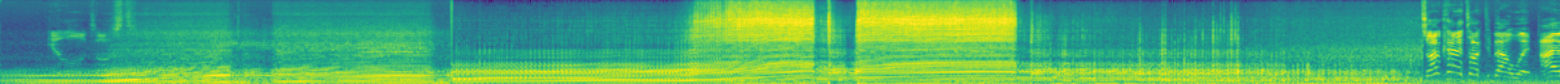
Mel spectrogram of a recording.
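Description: A loud car engine revs up and down repeatedly, the exhaust roaring close by with rising and falling pitch, two sharp blips near the middle.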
